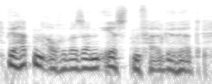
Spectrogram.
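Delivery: ordinary delivery, nothing marked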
